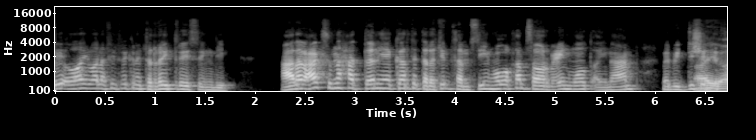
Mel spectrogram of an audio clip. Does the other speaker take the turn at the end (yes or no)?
no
